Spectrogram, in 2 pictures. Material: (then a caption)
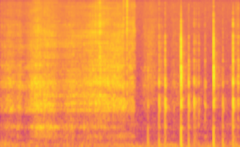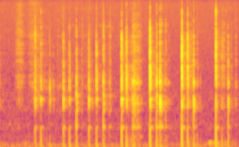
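Wood. A long, hollow, dark wooden incense box with painted mandala decoration is scratched on its lid by fingernails and fingertips, giving a soft, steady rasping for almost two seconds. This is followed by a run of sharp, dry, irregular taps on the lid that stop quickly, with bright clicks over a low, hollow knock.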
